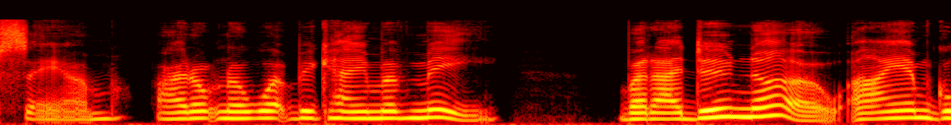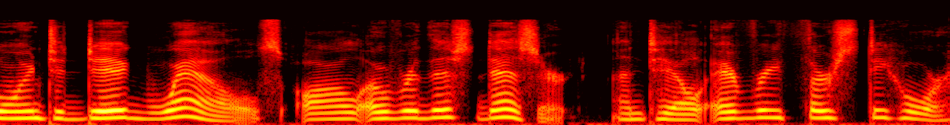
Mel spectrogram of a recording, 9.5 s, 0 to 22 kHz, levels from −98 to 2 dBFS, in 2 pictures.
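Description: Speech recording, with no technical faults audible anywhere in it.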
